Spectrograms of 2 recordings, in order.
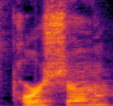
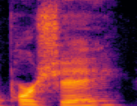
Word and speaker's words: Porsche: So I understand it's Porsche or Porsche, Porsche, which right here.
